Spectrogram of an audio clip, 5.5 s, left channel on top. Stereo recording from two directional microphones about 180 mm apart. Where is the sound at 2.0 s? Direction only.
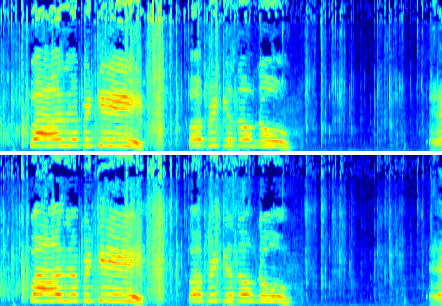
60° left (ahead or behind).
